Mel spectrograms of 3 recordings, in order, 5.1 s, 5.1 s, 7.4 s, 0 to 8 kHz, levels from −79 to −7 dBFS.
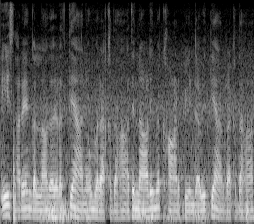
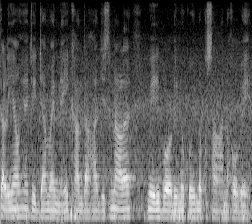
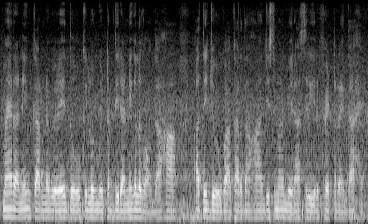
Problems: none marked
